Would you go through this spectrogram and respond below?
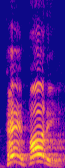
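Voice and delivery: loud, high shout across the patio; calling out. Retold or imitated. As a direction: holler to get a stranger's attention.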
